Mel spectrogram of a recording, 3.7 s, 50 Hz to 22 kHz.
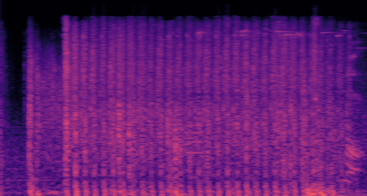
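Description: Rapid automatic gunfire from a CR-56 AMAX rifle in Call of Duty Modern Warfare Warzone multiplayer, a steady close burst of evenly spaced shots running for several seconds with little talk.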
